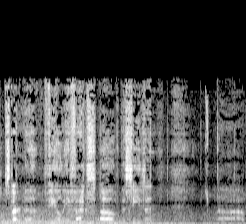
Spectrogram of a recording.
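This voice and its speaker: A man with a gravelly voice and a raw, congested throat, speaking a casual spoken diary. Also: low voice, little pitch movement, slow, recorded from a distance. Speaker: vlogger and stage performer. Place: in a car. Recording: noisy car and street ambience.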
